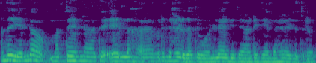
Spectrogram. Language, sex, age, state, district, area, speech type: Kannada, female, 30-45, Karnataka, Shimoga, rural, spontaneous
